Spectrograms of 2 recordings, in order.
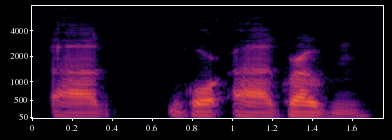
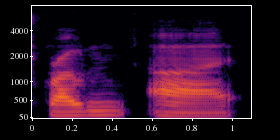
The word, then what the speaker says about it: Grodin: But I'm actually a really big fan of Charles Grodin. Right? That's how you say his name. Yeah, right? Charles Grodin.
